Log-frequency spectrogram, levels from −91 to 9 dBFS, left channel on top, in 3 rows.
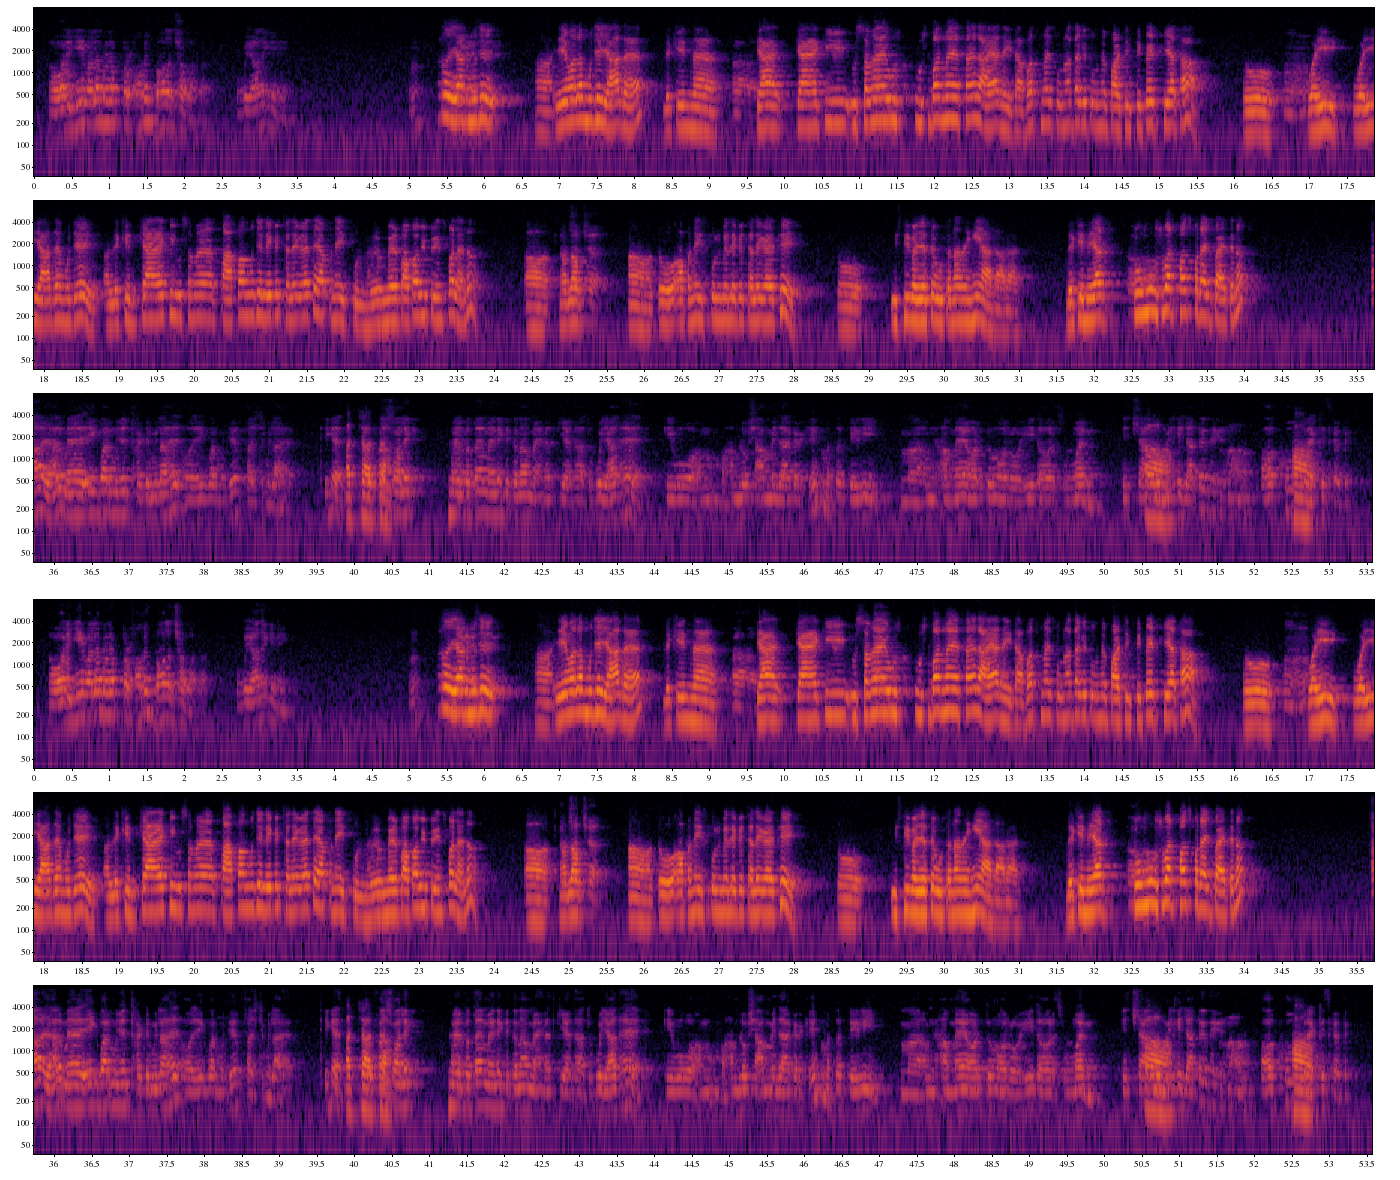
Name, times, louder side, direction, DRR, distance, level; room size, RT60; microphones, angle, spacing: voice 1, 0.2-2.3 2.7-3.4 5.0-5.2 5.5-6.2 9.3-9.7 11.2-11.6 16.6-17.0 24.9-25.4 32.4-32.8 35.7-39.2 39.6-39.8 40.1-40.8 41.2-43.8 44.1-47.0 47.3-49.8 50.2-53.2, right 2 dB, 85° right, 7 dB, 1.4 m, -38 dB
voice 2, 5.4-6.1 6.7-9.1 9.6-15.5 16.1-16.5 17.0-23.8 24.4-25.2 25.8-28.1 28.6-28.9 29.3-31.0 31.6-32.2 32.5-34.0 39.9-40.5 50.5-50.9 52.5-52.8, right 3 dB, 20° right, 11 dB, 0.4 m, -28 dB
28.5 x 11.5 x 2.5 m, 0.72 s
head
